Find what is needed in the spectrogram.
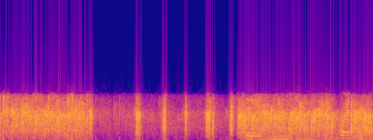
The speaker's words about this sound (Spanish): Gracias. Un aplauso.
